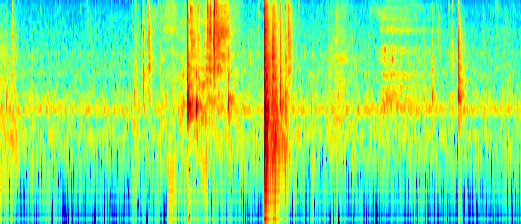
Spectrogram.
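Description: Clicks and knocks of a screwdriver and the small plastic TV case being handled on a table. A short scrape a little over two seconds in is followed by a sharp clack, the loudest sound, about three seconds in, with a few lighter clicks after.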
